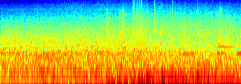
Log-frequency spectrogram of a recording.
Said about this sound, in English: And once you get closer to the ground, that is when the pilots reconfigure the shape of the wing. And as they extend the flaps, you may hear that hydraulic pump. And as that happens, you can sometimes even hear a change in the airflow over the wing.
